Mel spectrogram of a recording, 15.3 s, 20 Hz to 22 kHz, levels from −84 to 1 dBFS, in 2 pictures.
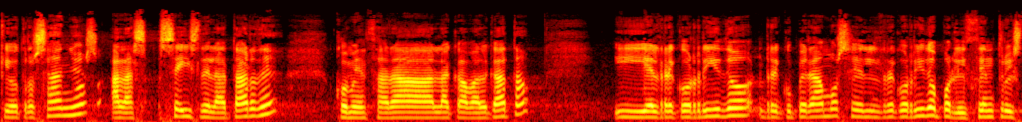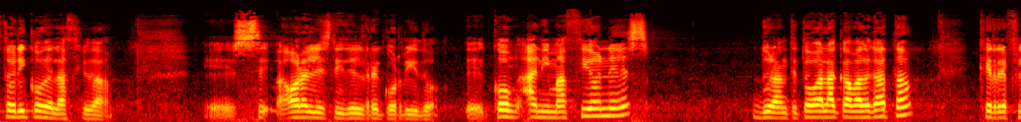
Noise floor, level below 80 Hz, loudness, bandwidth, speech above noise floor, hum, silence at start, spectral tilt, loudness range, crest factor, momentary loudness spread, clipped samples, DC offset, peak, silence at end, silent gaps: -54 dBFS; -56 dBFS; -20 LUFS; 16 kHz; 33 dB; none; 0 s; -2 dB/octave; 5 LU; 22 dB; 10 LU; under 0.1%; under 0.1%; 0 dBFS; 0 s; none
